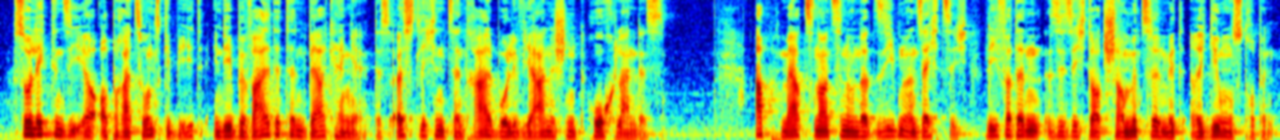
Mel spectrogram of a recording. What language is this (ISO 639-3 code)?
deu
